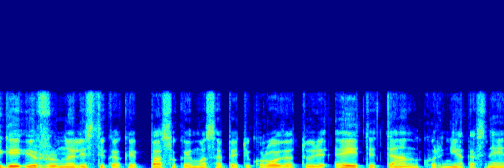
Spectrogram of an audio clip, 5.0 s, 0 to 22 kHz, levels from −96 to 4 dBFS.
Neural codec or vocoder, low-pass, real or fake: vocoder, 22.05 kHz, 80 mel bands, WaveNeXt; 9.9 kHz; fake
